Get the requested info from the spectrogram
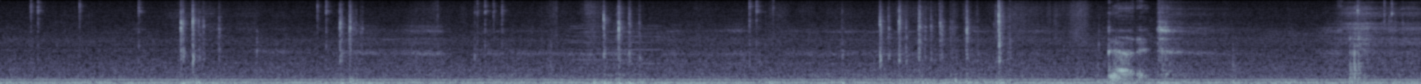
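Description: Typing on a computer keyboard: irregular, scattered key clicks over a steady low hum.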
